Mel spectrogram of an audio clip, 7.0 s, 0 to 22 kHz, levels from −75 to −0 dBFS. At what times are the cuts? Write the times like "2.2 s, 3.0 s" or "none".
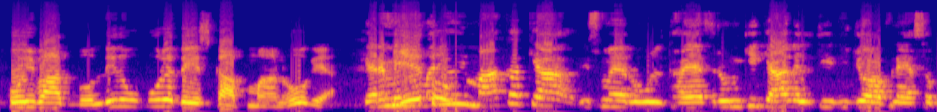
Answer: none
